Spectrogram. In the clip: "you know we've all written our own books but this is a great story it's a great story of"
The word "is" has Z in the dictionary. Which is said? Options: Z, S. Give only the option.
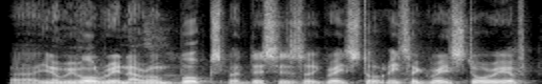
Z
